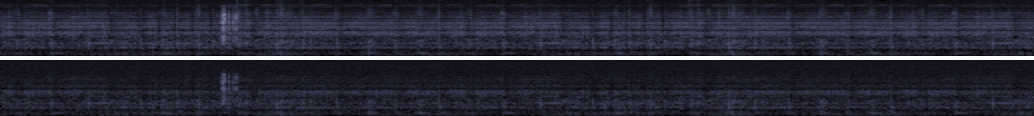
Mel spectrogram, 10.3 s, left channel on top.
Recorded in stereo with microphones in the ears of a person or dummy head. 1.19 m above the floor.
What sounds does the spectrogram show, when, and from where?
0.0 s a machine running: 75° left (ahead or behind)
2.2 s a camera shutter: 45° left (ahead or behind)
